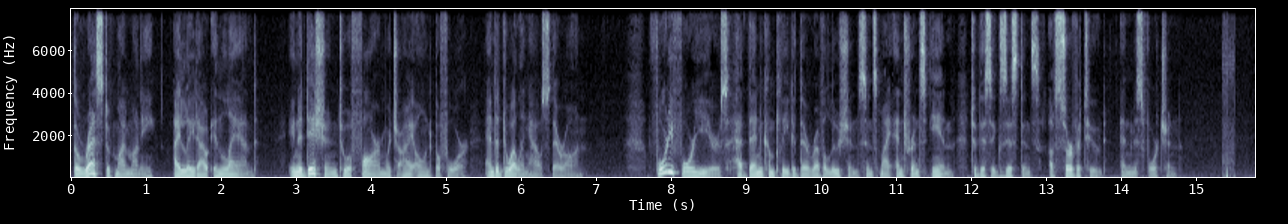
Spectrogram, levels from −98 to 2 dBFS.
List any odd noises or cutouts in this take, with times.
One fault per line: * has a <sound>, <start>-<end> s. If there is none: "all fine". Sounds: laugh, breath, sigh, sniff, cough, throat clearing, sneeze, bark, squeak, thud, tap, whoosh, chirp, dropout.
* has a tap, 15.3-15.5 s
